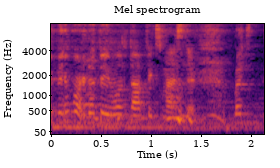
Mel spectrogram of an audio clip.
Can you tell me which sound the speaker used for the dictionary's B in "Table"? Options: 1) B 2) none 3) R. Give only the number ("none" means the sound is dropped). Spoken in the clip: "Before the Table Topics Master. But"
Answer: 2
